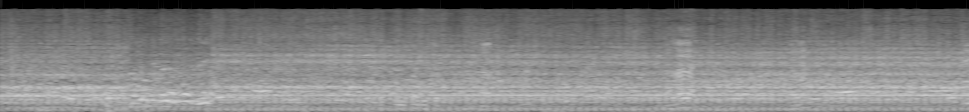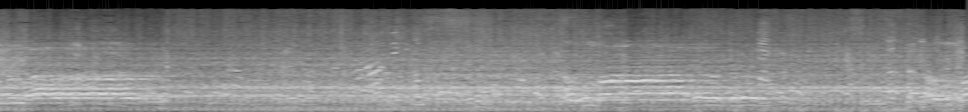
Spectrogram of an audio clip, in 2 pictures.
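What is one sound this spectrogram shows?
A large crowd of men chants a prayer together outdoors.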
